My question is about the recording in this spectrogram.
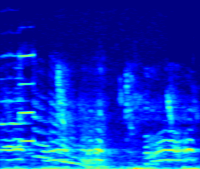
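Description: Chickens clucking and squawking at grain-feeding time, several overlapping harmonic calls running through the whole moment, fairly loud and steady, with no talk.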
